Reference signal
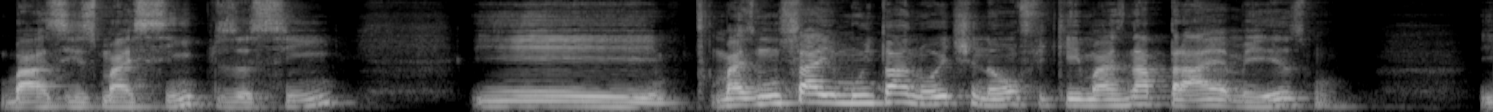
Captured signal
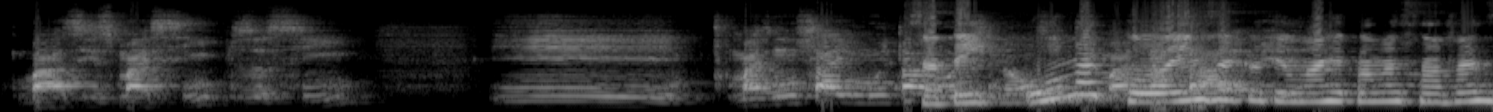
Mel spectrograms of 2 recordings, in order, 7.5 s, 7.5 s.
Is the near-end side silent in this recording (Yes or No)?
No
